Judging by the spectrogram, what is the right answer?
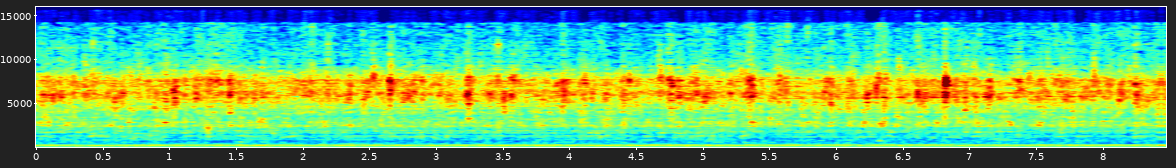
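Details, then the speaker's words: Whirlpool Duet Sport WFW9150 washer that wouldn't drain (F9 E1) after a jammed pump impeller was cleared: steady, even pump hum with water gushing into the drain pipe, no rattle or grinding; the drain pump runs normally. "s now running, and we're getting discharge into the drain pipe. We're going to let it pump all the way out."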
